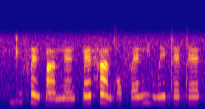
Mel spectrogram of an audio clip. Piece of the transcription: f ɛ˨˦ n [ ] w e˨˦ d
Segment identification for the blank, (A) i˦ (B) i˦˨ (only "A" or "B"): B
